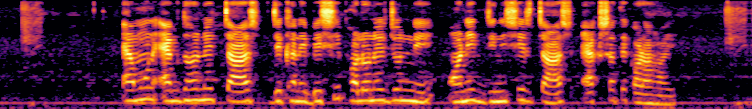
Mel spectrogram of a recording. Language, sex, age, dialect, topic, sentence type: Bengali, female, 31-35, Northern/Varendri, agriculture, statement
